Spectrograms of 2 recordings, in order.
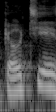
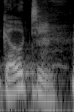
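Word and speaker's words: Gotye: Gautier is how you pronounce it. I was saying goatee.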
